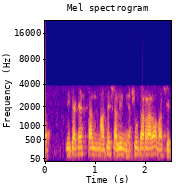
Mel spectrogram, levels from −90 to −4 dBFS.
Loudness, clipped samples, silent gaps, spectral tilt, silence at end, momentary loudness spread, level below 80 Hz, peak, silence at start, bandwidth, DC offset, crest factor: -15 LUFS; under 0.1%; none; -5.5 dB/octave; 0 s; 7 LU; -54 dBFS; 0 dBFS; 0 s; 4 kHz; under 0.1%; 14 dB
